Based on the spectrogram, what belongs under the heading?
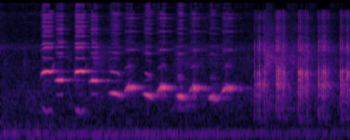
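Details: Nias hill myna in breeding condition, head-bobbing as it sings: a quick descending series of whistled notes, then a rapid string of harsh, rasping bursts, over a low background hum.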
